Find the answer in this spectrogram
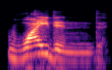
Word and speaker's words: widened: when didn't ok now what you're doing you're adding an end right in here saying widened instead of whined and it's why dind widened where didn't why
